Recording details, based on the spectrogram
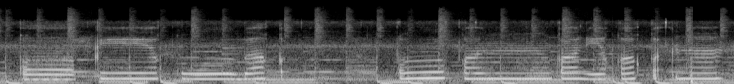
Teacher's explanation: keluar dengan menyentuhkan pangkal lisan dengan langit-langit bagian belakang. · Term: huruf ko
